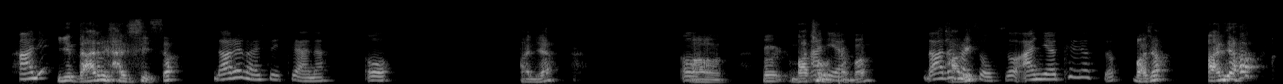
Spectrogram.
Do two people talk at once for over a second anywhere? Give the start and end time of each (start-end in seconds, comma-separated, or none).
none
